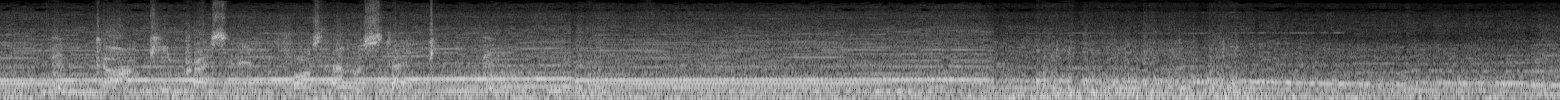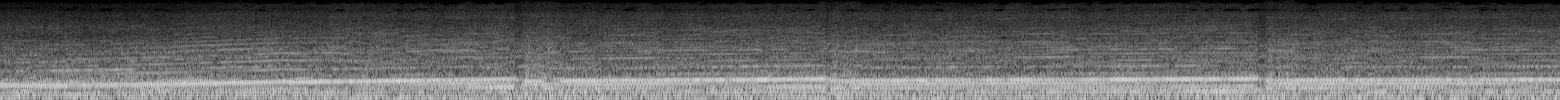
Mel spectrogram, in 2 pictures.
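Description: A racing car engine screams at high revs, dropping in pitch while braking for a corner and rising again through the gears.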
